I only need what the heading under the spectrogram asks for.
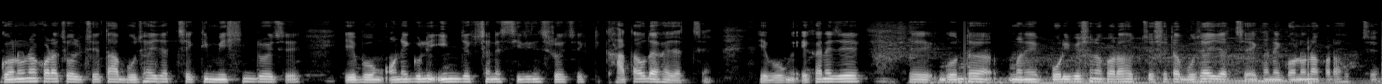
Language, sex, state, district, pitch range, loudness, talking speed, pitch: Bengali, male, West Bengal, North 24 Parganas, 115-130 Hz, -18 LUFS, 145 wpm, 120 Hz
